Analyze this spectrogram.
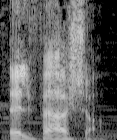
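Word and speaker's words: الفحشاء: Le deuxième mot en surbrillance jaune, se prononce, el-fahacha.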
